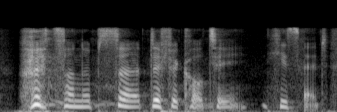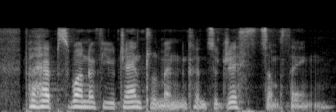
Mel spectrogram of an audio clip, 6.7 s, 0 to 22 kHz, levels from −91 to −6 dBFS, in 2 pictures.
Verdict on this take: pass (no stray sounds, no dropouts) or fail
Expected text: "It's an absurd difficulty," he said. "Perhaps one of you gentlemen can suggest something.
fail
